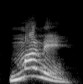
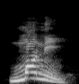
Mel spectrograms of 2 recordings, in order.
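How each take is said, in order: First: The first vowel is an open 'ah' sound. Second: The first vowel is not an 'ah' sound. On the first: The speaker calls it right. "this is called money" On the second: The speaker calls it wrong. "not money"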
